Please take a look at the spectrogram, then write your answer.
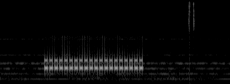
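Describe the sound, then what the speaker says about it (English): A telephone rings once in a single burst of rapid electronic trilling, loud and close, followed by silence and a brief faint click. "The realtor picked up the phone on the second ring"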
